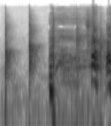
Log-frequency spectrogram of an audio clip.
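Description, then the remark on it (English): A handful of sharp, scattered claps and finger snaps, about six in all, arriving unevenly over a second and a half with short gaps between them and no one speaking. “can we get some claps for that?”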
